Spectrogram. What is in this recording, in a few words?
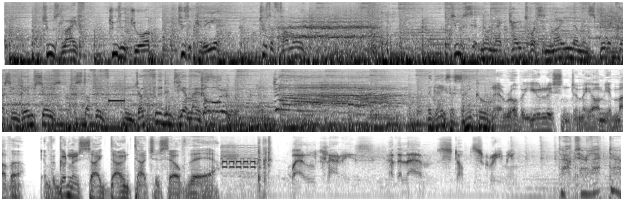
character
